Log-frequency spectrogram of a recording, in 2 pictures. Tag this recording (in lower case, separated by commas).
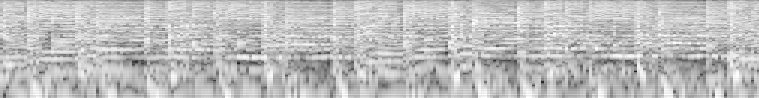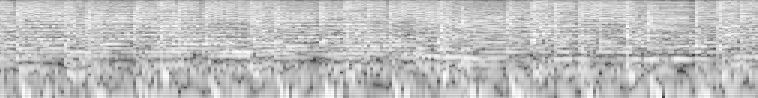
music, theme music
